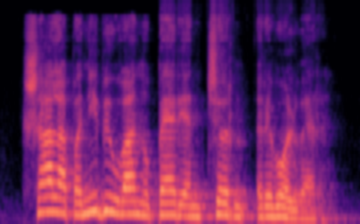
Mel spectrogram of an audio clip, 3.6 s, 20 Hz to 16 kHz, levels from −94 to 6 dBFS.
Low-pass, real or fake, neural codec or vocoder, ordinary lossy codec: 14.4 kHz; real; none; Opus, 24 kbps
